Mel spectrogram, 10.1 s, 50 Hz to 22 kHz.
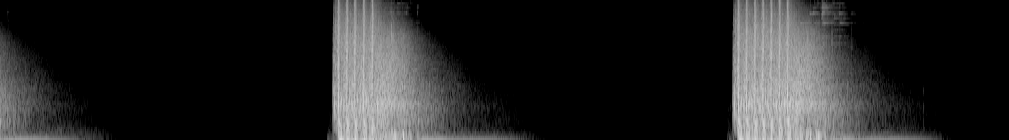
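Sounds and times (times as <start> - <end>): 
Heckler & Koch MG4 5.56mm machine gun firing clean bursts: 3.4 - 3.9, 7.3 - 8.4.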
